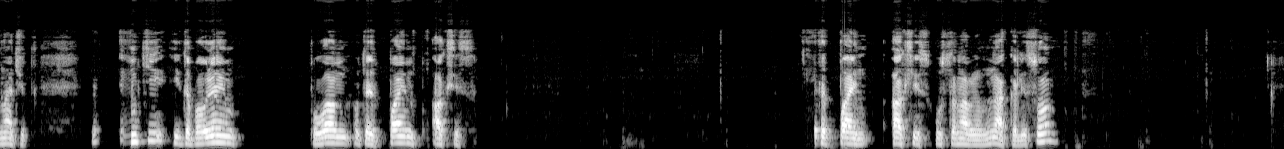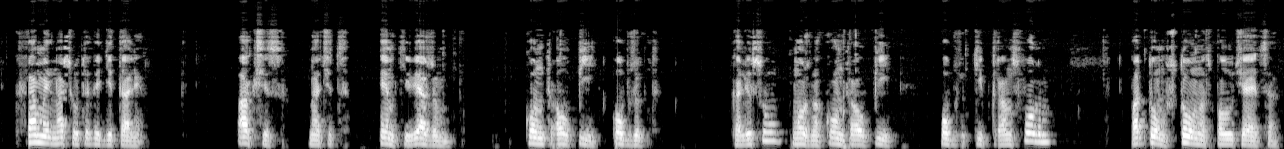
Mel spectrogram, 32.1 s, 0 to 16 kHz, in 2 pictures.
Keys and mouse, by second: 8.3-9.2 shift+middle drag, 10.7 g, 14.7 shift+middle click, 22.9 ctrl+p, 26.6 ctrl+p, 30.8 shift+middle click.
